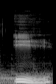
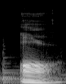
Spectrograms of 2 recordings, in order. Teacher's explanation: you can also relate height to how close your tongue is to the roof of your mouth it's closer when you say the sound e than it is when you say a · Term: vowel height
